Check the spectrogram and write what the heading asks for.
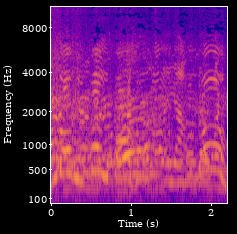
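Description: Several men's voices talking at once in overlapping chatter.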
